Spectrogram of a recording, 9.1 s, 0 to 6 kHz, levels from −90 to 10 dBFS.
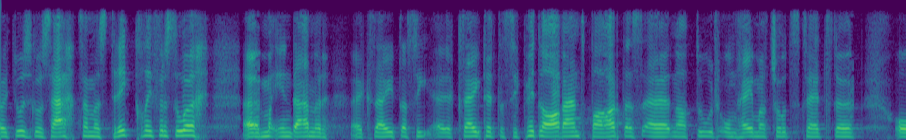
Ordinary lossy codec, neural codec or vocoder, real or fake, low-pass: none; codec, 16 kHz, 0.8 kbps, ZipCodec; fake; 5.4 kHz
